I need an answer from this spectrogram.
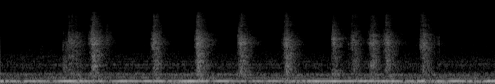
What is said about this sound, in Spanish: Sonó entonces la puerta. Alguien estaba intentando abrirla. Me asusté mucho, aunque recordé que justo esta noche por impulso había decidido poner el seguro.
